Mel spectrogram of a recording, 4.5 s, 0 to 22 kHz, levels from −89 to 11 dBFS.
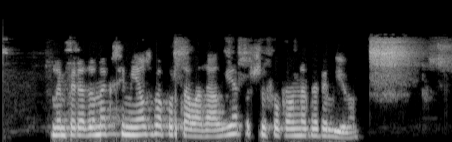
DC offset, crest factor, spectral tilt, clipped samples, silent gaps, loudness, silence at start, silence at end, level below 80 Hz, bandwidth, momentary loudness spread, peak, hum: under 0.1%; 12 dB; -4.5 dB/octave; under 0.1%; none; -15 LUFS; 0.05 s; 0 s; -56 dBFS; 7.8 kHz; 5 LU; -2 dBFS; none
